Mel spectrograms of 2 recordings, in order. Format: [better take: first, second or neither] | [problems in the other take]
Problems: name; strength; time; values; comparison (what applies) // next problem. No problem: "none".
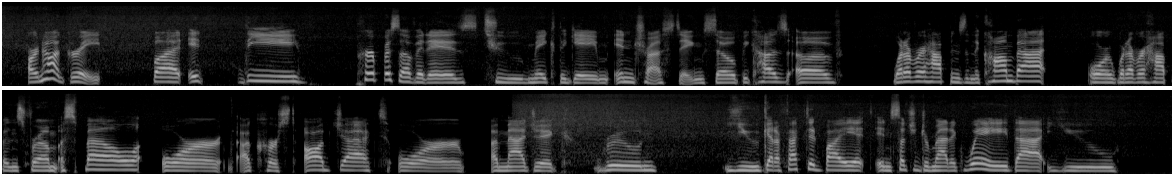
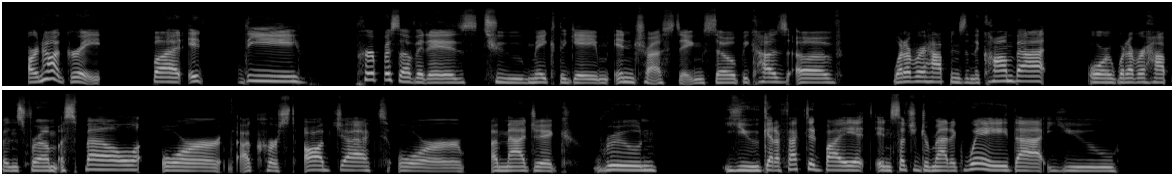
second | hiss; noticeable; throughout; 20 dB below the speech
